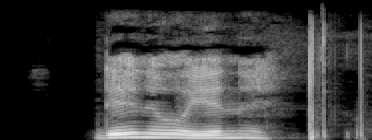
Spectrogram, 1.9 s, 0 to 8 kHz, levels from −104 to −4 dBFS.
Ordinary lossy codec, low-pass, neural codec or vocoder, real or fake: AAC, 48 kbps; 7.2 kHz; none; real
